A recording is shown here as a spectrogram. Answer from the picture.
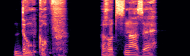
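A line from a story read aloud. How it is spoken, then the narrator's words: Hoarse, husky voice. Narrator (Russian): странник сипло произнес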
